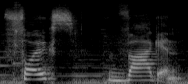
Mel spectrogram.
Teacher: the V in German sounds like a F and the W sounds like a V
